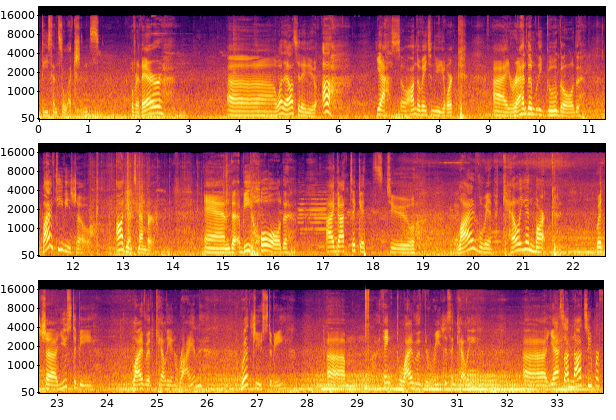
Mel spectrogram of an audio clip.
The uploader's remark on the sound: more walking and talking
